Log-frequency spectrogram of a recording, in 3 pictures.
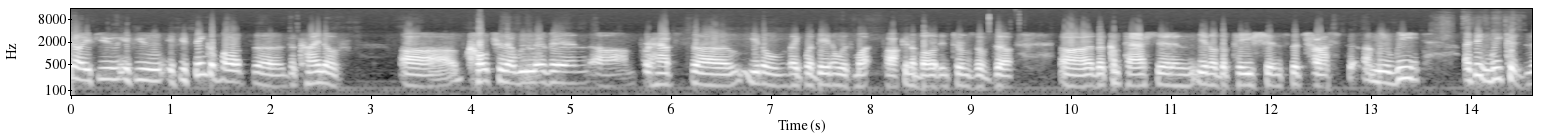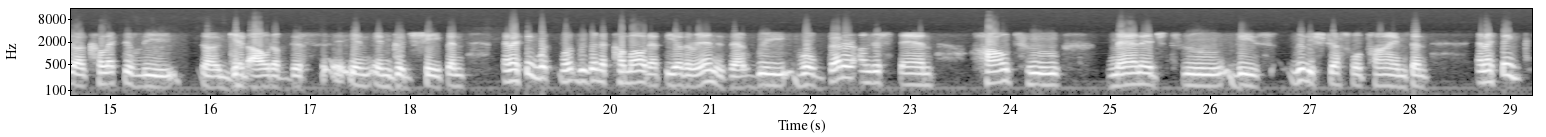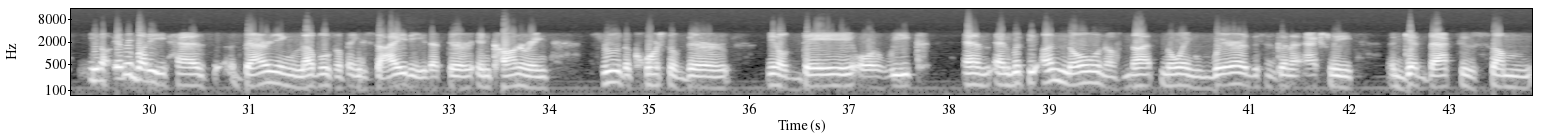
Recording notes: In today's live call-in show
